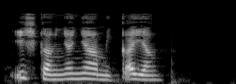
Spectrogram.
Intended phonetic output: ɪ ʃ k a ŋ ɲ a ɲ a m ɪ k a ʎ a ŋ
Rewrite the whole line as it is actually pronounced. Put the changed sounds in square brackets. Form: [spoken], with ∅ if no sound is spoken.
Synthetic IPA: ɪ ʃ k a ŋ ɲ a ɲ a m ɪ k a [j] a ŋ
